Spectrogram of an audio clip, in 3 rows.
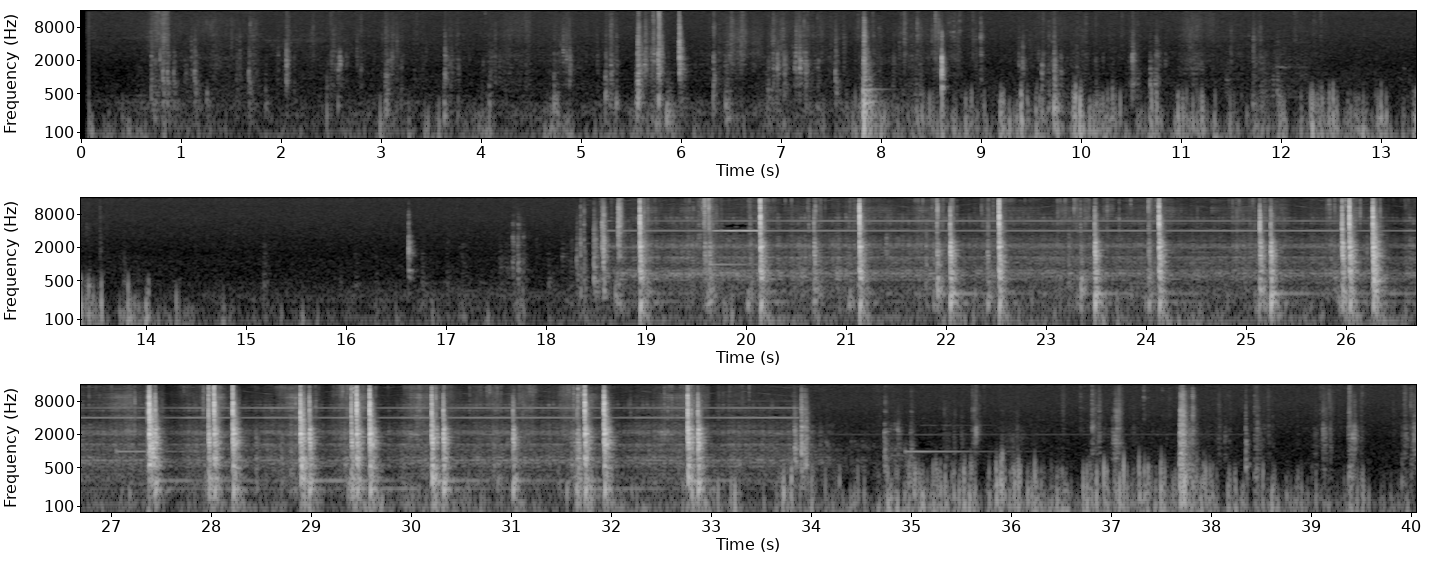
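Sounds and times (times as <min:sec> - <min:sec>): steering clicking: 0:18.5 - 0:33.9.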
